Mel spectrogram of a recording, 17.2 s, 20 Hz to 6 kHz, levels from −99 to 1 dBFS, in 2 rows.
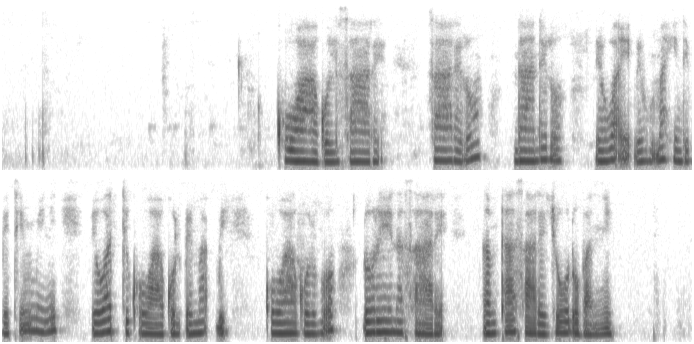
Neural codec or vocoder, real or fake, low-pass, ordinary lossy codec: none; real; 5.4 kHz; Opus, 24 kbps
